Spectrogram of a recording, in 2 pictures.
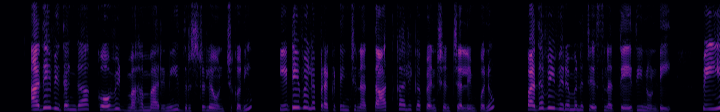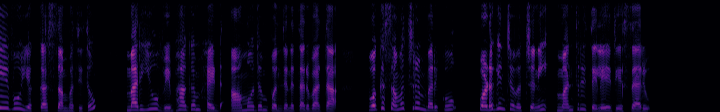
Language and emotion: Telugu, neutral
